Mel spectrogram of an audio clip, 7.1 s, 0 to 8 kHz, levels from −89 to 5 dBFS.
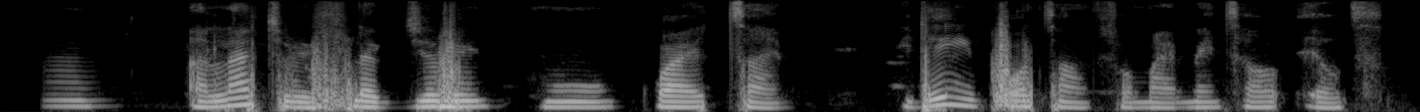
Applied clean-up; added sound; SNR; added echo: none; none; none; none.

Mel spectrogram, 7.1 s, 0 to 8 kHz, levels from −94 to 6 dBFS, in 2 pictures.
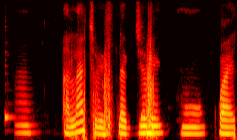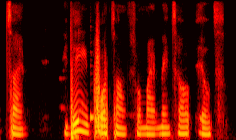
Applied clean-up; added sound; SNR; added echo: neural mask model RNNoise.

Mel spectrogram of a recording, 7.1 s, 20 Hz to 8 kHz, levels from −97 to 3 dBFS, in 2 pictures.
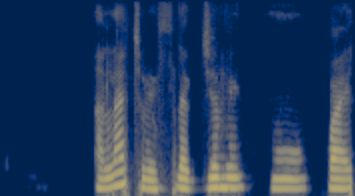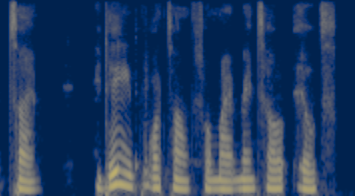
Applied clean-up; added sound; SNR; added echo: neural mask model DeepFilterNet 3.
